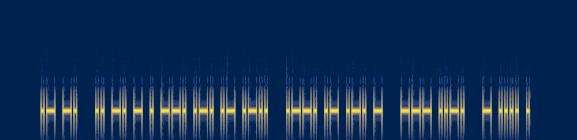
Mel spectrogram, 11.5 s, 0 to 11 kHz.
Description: Morse code, heard as a keyed tone, about 22 wpm, 700 Hz. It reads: AN INTEGRAL PART OF THE
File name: practice / 22wpm / Build A Phrase - 5-Word Phrases - 22wpm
